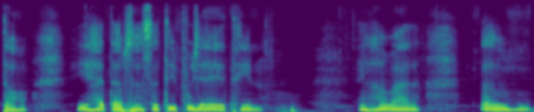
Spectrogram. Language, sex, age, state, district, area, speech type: Maithili, female, 45-60, Bihar, Muzaffarpur, rural, spontaneous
